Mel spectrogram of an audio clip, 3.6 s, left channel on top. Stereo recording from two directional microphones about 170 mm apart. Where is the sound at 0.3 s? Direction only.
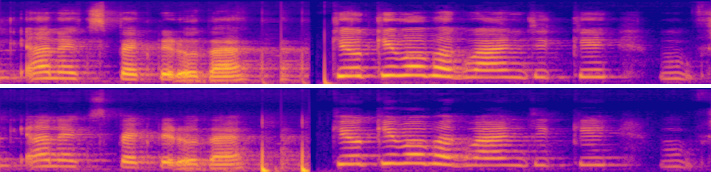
25° left (ahead or behind).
